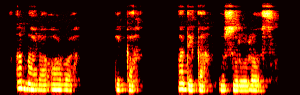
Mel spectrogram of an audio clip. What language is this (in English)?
Igbo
